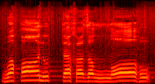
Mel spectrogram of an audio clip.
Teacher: ওয়াকালুত তাখাযাল্লাহ, এই জাল এই আল্লাহ লামকে ধরবে। জালের উপর জবর আছে, গতিকে আল্লাহ লামকে মোটা করিয়া পড়তে হবে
